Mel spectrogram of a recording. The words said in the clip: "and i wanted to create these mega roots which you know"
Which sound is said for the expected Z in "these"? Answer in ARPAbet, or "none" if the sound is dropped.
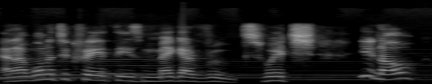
Z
